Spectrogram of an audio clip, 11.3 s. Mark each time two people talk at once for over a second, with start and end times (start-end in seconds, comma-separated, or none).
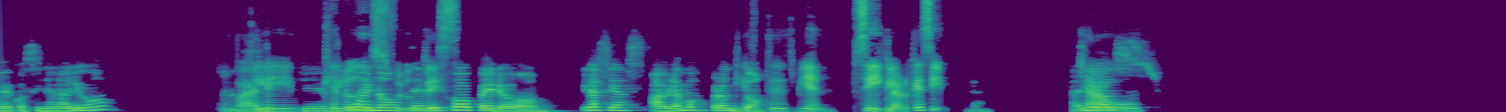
1.7-3.4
